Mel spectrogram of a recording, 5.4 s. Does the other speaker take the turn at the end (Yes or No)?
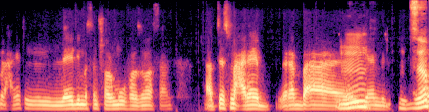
Yes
